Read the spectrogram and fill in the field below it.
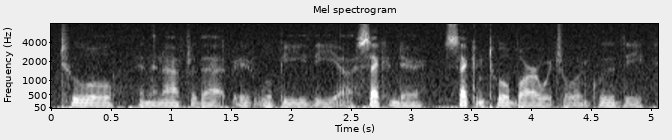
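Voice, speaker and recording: Hoarse from a cold and frequently clearing his throat, a deep-voiced developer briskly walks through his plugin in a screen recording. His delivery is relaxed and rambling, full of "you know"s and restarts.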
